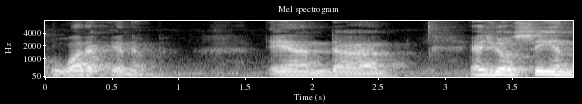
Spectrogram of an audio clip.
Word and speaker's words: Warek Enib: a lebanese dish called what a ineb and as you'll see in the title of the video it's spelled quite differently than the way we pronounce it it's we pronounce it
